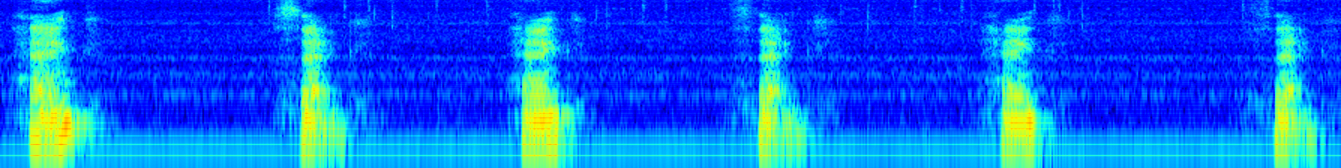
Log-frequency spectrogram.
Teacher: change the H friction sound into a TH friction sound by aiming my tongue tip upwards a little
